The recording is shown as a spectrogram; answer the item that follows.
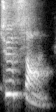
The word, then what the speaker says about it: Tucson: of the wrong pronunciation we say tucson don't say the sea okay red bull red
